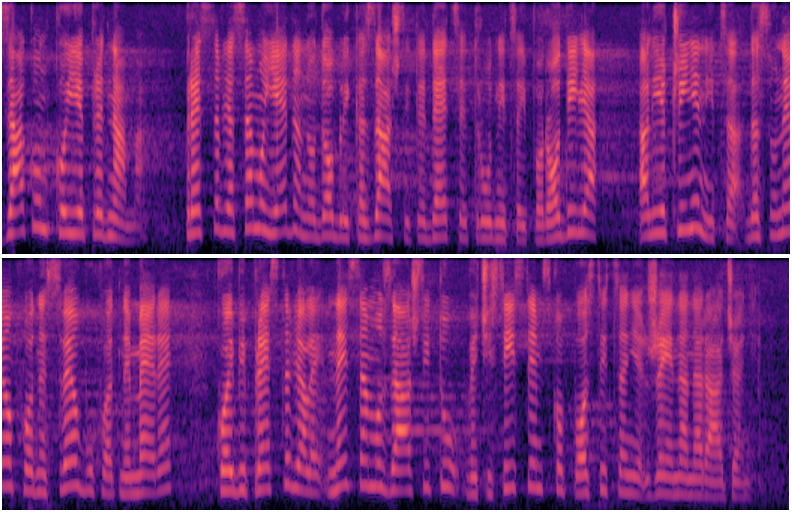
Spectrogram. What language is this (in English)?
Serbian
